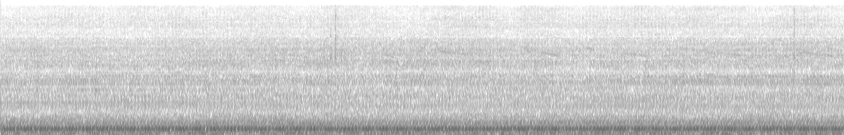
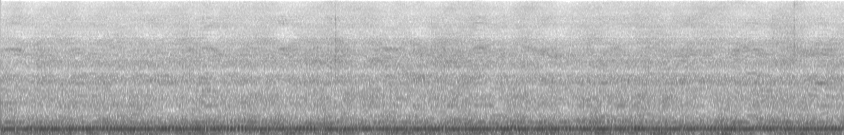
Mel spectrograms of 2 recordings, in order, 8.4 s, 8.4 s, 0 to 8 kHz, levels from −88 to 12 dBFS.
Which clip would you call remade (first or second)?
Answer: second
